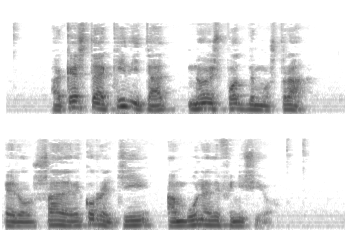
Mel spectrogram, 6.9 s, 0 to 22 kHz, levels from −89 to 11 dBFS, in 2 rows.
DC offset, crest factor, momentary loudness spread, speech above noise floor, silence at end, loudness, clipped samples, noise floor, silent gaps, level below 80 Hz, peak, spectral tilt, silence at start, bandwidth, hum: under 0.1%; 16 dB; 7 LU; 39 dB; 0.8 s; -23 LUFS; under 0.1%; -62 dBFS; none; -60 dBFS; -8 dBFS; -6.5 dB/octave; 0.5 s; 11.5 kHz; none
